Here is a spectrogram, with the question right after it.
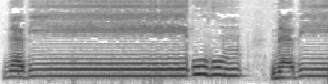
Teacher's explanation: أثبت ورش الهمز فتصير عنده مد متصل، نبيهم، نبيهم، هكذا.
